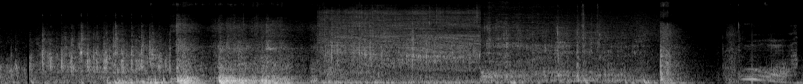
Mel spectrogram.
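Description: A sliding door rolls and grinds along a worn track, giving a rough, scraping rumble with a few heavier knocks partway through, fairly close and loud, ending in a brief drop to quiet.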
